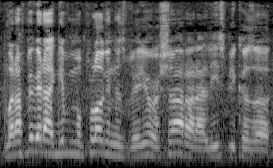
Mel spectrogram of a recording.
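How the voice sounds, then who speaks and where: Talking at a racing clip in a voice on the high side, this late-twenties man vlogs about gaming in a casual rant to camera. He leans heavily on fillers and addresses everyone as "bro" or "man." Loud traffic, air conditioning and street noise surround his distantly miked voice.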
